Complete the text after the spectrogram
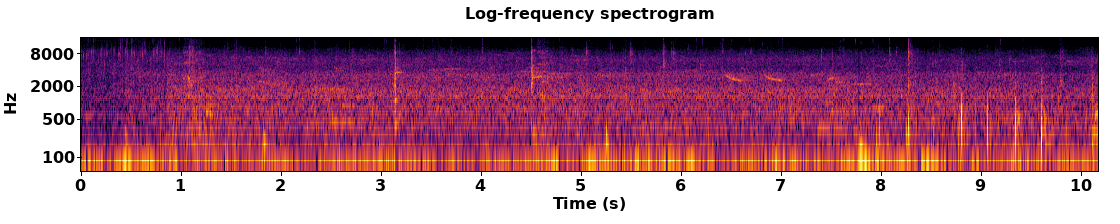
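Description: A metal ladle scrapes inside a cast-iron cauldron.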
